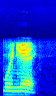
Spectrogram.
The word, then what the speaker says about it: Moynier: Moynier.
